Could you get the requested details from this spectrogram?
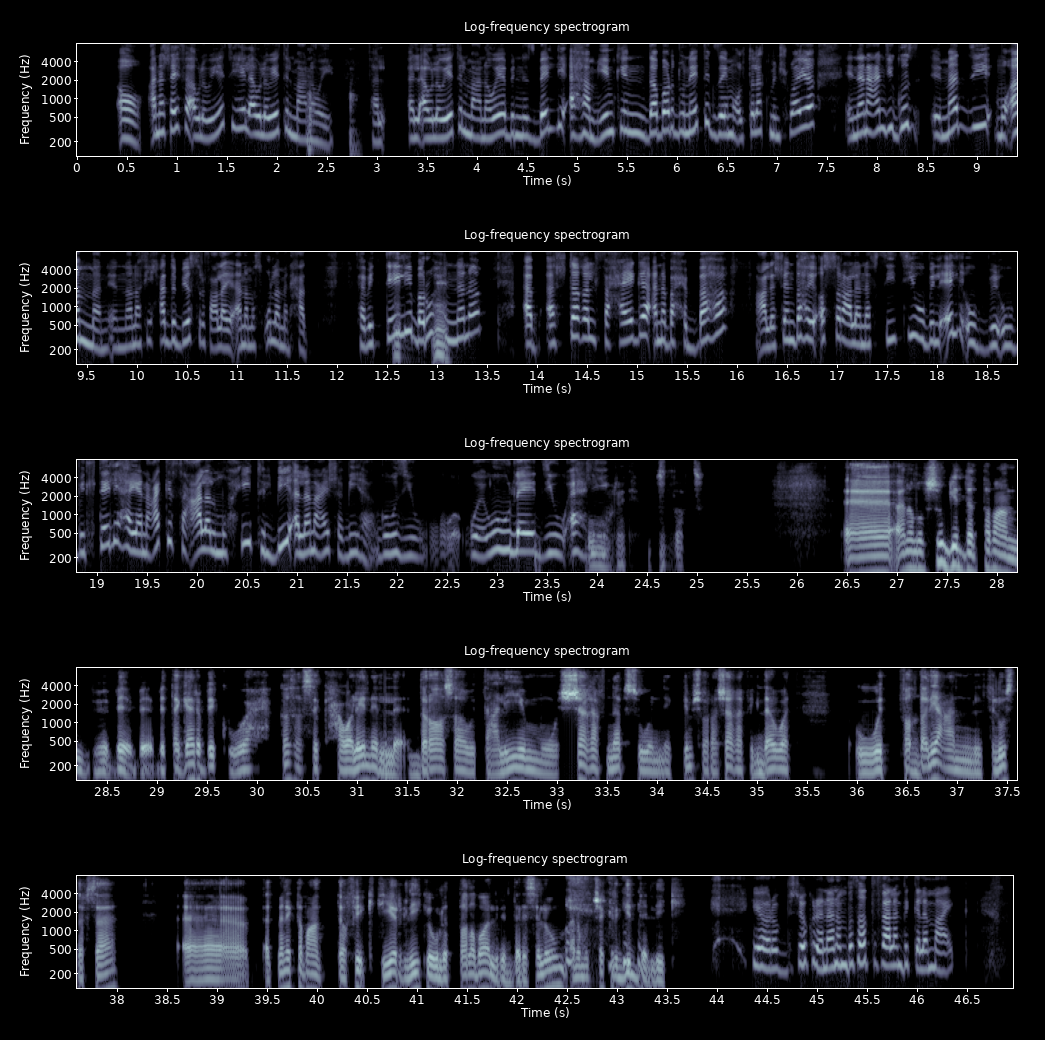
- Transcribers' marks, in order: other noise; laugh
- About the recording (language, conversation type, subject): Arabic, podcast, إزاي بتختار بين شغل بتحبه وراتب أعلى؟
